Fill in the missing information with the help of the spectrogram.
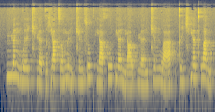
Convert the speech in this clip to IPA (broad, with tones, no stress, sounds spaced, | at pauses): m ɥ ɛ˥˩ n n̪ w e˧˥ ɪ̯ t͡ɕʰ ɥ ɛ˨˩ t̪ ɤ˦ ɕ j ä˥˩ t͡s ɤ˧˥ m y˨˩ n t͡ɕ y˧˥ n s u˥ pʰ j ä˧˥ x u˥ p j ɛ˥˩ n j ɑ˧˥ ʊ̯ p ɥ ɛ˧˥ n t͡ɕ y˥ n n̪ w ä˧˥ | t̪ i˧˥ t͡ɕʰ j ɛ˥˧ t̪ʰ w a˥˩ n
